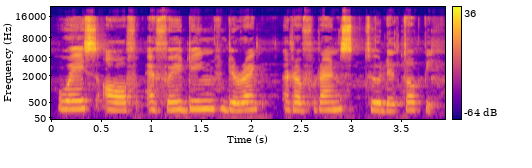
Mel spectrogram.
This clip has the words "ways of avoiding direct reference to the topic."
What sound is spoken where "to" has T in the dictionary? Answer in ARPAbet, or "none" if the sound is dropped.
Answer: T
